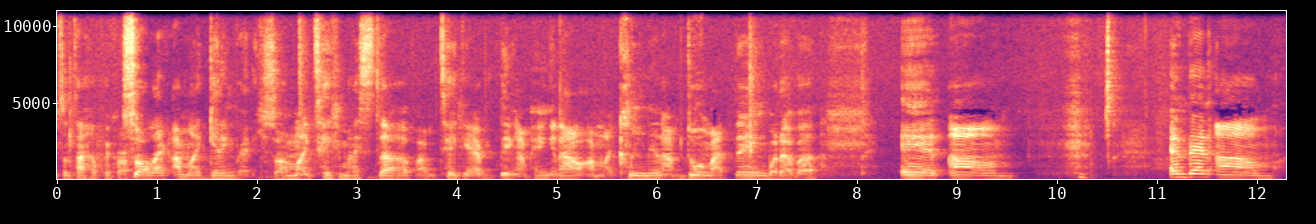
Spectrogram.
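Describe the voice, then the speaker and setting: A young woman spins a dating story in a loose, chatty way, full of "like" and little asides. Her voice sits a little low, and she leaps up in pitch whenever she acts out what someone said. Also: a little hiss or hum. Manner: animated, acts out quoted voices with big pitch jumps; chatty, full of fillers like "like" and "blah, blah". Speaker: storytime vlogger. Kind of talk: casual storytelling.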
